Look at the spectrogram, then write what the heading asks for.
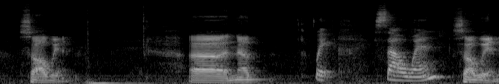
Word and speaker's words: Samhain: to start off by talking about samhain or to pronounce it more correctly sawwin uh now wait sauwen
